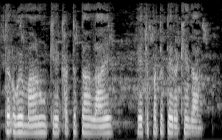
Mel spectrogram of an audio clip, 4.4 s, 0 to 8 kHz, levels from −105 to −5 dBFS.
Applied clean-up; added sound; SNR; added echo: none; none; none; none.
